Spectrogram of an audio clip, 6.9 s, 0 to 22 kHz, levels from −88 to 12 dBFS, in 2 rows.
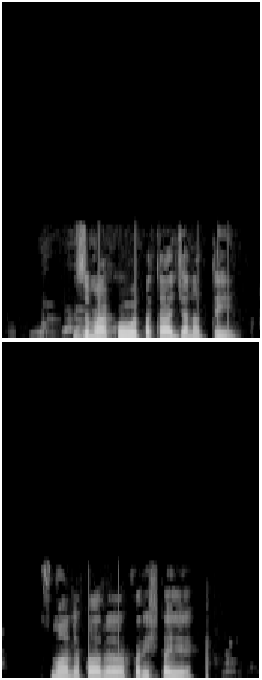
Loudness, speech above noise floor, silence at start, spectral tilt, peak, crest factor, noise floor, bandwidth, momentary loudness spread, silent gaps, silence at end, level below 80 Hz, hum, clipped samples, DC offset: -17 LUFS; 65 dB; 0.85 s; -7 dB/octave; 0 dBFS; 18 dB; -81 dBFS; 7.8 kHz; 13 LU; none; 0.9 s; -50 dBFS; none; under 0.1%; under 0.1%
